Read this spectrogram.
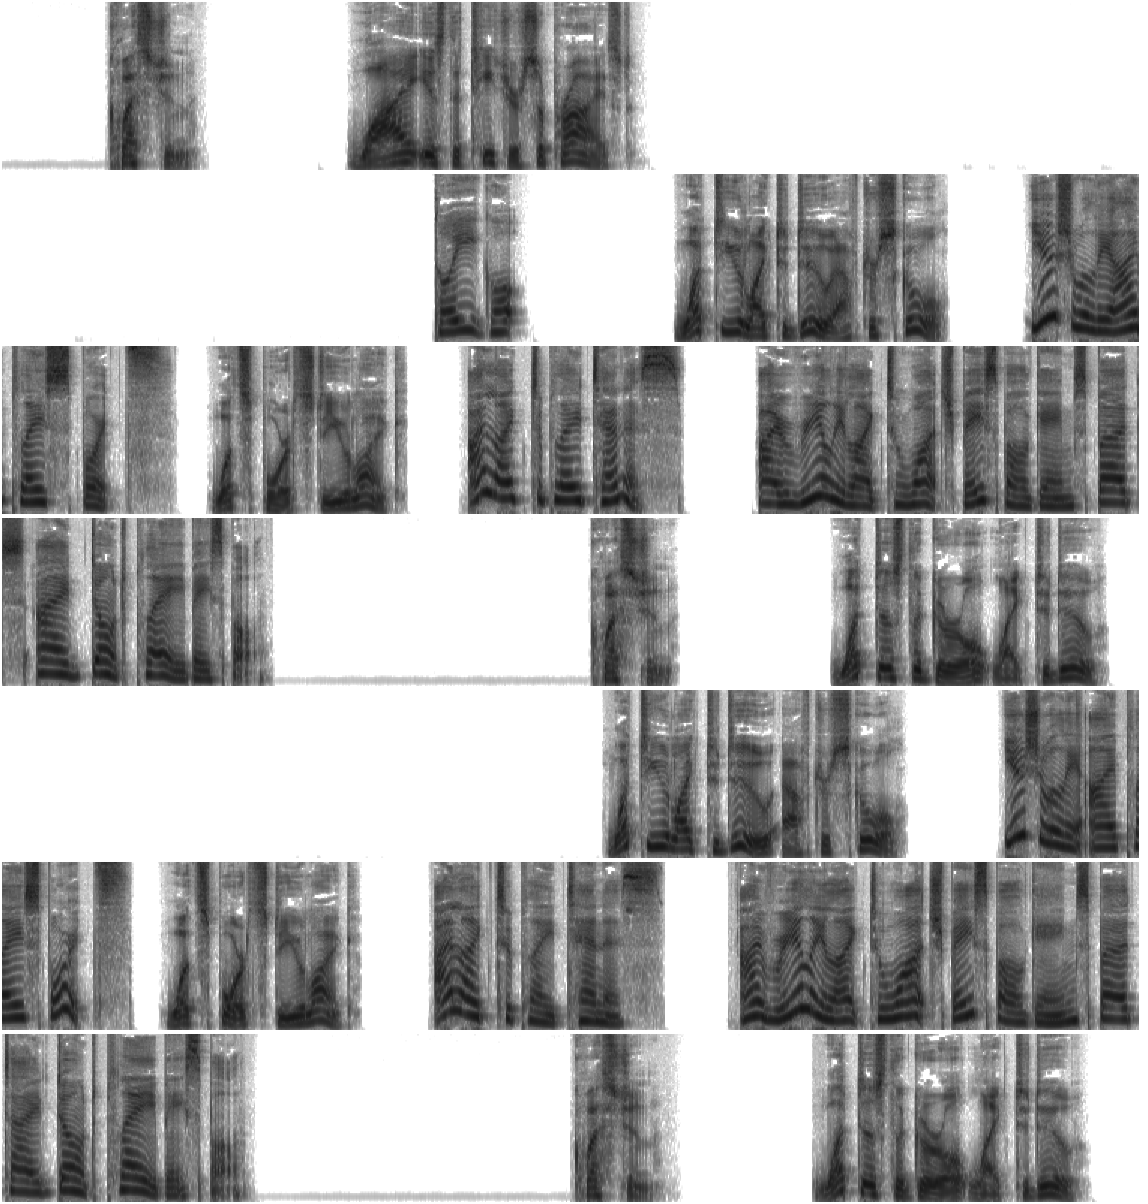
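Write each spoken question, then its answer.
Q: What does the girl like to do?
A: Play tennis and watch baseball games.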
